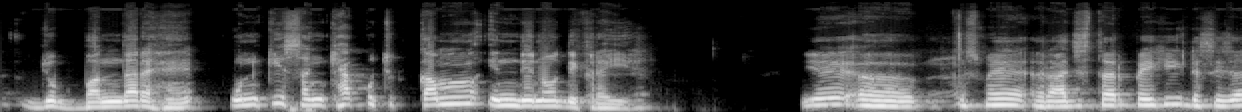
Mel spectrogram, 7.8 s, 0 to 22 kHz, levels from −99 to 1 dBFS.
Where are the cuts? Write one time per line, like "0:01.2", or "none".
none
